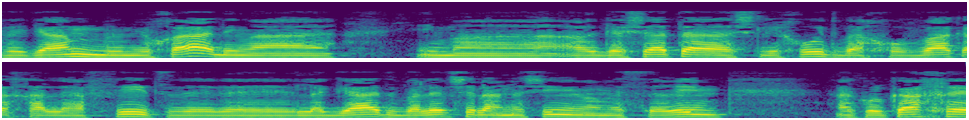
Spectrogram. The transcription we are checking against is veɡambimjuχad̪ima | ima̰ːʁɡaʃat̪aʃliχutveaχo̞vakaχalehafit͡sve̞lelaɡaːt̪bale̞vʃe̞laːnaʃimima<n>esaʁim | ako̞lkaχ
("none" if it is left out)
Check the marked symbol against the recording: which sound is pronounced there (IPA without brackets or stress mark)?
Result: m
